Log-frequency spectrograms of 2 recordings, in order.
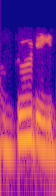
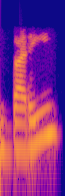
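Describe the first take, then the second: First: "Booty", long oo in place of the short u of Buddy; slow imitation of Buddy misspoken as "Booty"; mispronounced Buddy. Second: Said in the usual way. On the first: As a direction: say "Booty" with an oo, imitating an accented slip. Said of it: "because of his accent, he said". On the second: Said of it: "he pronounced her cat's name wrong".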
